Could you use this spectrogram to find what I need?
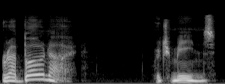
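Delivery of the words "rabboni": cried out. Acted. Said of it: "cried out in Aramaic".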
